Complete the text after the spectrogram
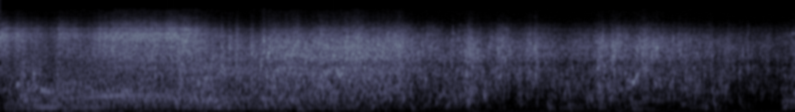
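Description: A vehicle crashes into water with a big splash.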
